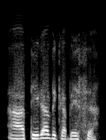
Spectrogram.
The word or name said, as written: Atira de Cabeca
